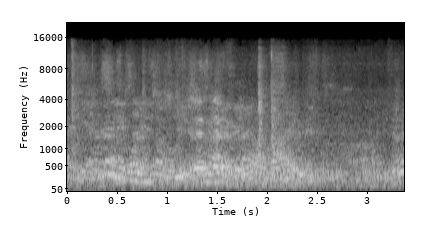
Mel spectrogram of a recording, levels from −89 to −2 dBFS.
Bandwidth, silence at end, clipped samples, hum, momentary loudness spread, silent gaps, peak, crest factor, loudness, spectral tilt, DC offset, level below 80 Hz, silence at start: 15.5 kHz; 0 s; under 0.1%; none; 11 LU; none; -10 dBFS; 16 dB; -25 LUFS; -4 dB/octave; under 0.1%; -52 dBFS; 0 s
